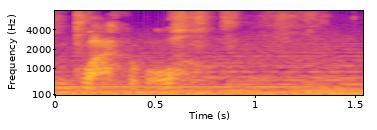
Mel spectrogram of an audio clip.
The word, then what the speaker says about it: implacable: It's pronounced Implacable.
